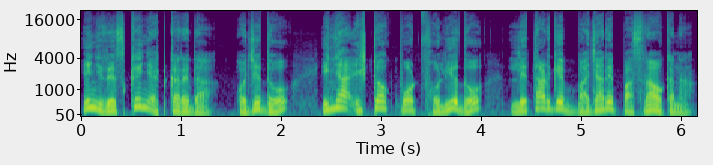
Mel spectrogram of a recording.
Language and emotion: Santali, happy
